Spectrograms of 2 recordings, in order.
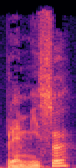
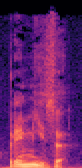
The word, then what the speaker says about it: premisă: E bine, exact așa stau lucrurile și cu substantivul premisă, deși multă lume spune și scrie premiză.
